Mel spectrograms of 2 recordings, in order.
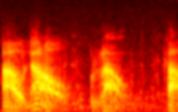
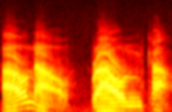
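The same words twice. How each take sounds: First: "How now, brown cow?" said softer and fading; soft, round vowels on the repeat; elocution drill, repeated softer. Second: "How now, brown cow?" with round, drawn out vowels; over-enunciate each word; teacher's careful diction drill; elocution exercise. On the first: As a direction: echo the drill, dying away. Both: Shown as a demonstration. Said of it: "diction and intonation".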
